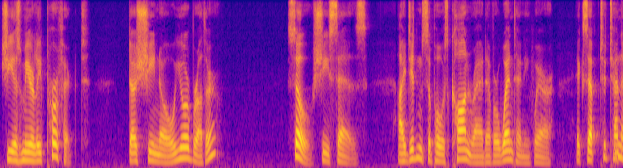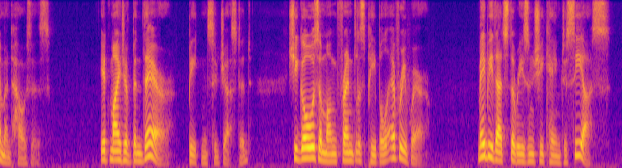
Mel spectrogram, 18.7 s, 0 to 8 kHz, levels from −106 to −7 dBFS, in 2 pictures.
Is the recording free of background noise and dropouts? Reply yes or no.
yes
